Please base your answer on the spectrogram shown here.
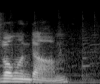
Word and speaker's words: Volendam: about uh volendam and are we saying it right is it vol and damn it's it is volundam poland yeah it's like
